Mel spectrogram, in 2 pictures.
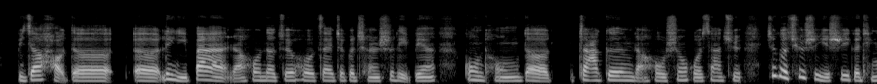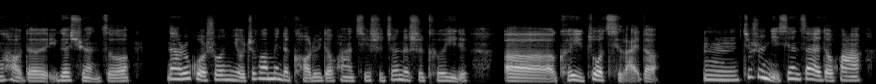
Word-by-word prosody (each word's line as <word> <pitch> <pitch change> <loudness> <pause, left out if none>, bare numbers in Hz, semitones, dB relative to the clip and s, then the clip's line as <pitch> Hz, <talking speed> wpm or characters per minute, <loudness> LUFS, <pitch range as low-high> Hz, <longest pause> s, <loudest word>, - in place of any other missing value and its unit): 比 185 - -4
较 210 +5 +4
好 - - 0
的， 165 0 +2 0.2
呃， 165 -2 +3
另 245 -2 +1
一 160 - +2
半， 185 -4 +5
然 145 - -2
后 190 - -3
呢， 180 -2 -2
最 185 +3 -1
后 180 -3 -1
在 175 0 -3
这 170 +1 -4
个 175 - 0
城 160 -1 -3
市 195 +4 -4
里 160 -5 -2
边 170 +4 -1 0.2
共 205 -2 -1
同 170 -1 -3
地 165 -5 +3 0.3
扎 190 -3 +3
根， 195 -1 +1
然 - - -3
后 170 - -4
生 195 +4 -3
活 165 -4 -3
下 170 +2 -5
去。 175 - -6 0.2
这 405 - -1
个 340 -6 +4
确 325 +4 -1
实 260 -6 -1
也 170 -5 0
是 195 +6 +2
一 210 - 0
个 180 - 0
挺 180 +2 -5
好 - - -2
的 155 -1 0
一 - - -10
个 185 0 +2
选 160 -6 -2
择。 155 +2 -1 0.4
那 250 0 +3
如 265 - +5
果 240 - +3
说 220 +3 -1
你 210 -3 -2
有 160 - +1
这 260 - -2
方 265 0 +3
面 260 -1 +2
的 195 -5 -1
考 155 - -2
虑 165 - -3
的 160 -2 -2
话， 170 0 -4
其 180 +2 -6
实 170 -2 -6
真 215 +6 -3
的 200 - 0
是 175 -1 -4
可 175 +1 -3
以 165 0 -3 0.3
呃， 155 -3 +5
可 205 - +1
以 195 -5 +1
做 200 +4 +5
起 - - -4
来 - - -2
的。 - - -2 0.4
嗯， 210 -2 -2
就 280 - -2
是 340 -2 +1
你 280 - +4
现 265 -2 0
在 245 -3 +4
的 180 -3 +1
话， 185 0 +1
180 Hz, 280 characters per minute, -25 LUFS, 165-210 Hz, 0.4 s, 半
